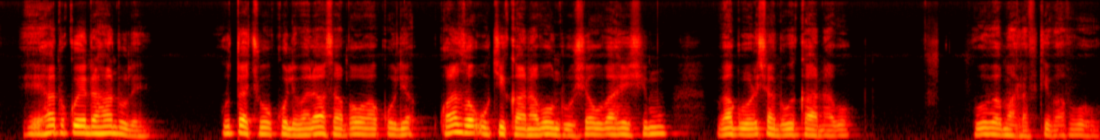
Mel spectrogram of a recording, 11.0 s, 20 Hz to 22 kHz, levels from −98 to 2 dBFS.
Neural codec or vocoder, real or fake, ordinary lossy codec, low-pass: none; real; none; none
